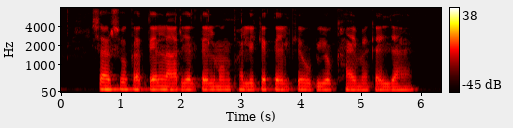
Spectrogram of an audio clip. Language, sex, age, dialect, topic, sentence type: Magahi, male, 18-24, Southern, agriculture, statement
